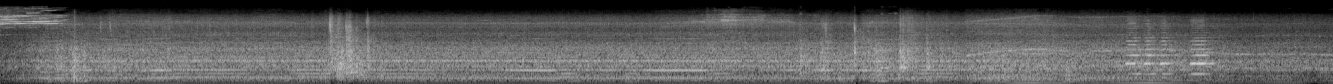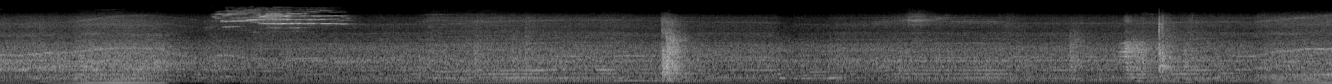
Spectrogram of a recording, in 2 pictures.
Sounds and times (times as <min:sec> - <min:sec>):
Truck: 0:00.0 - 0:26.6
Vehicle horn, car horn, honking: 0:11.2 - 0:12.2.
